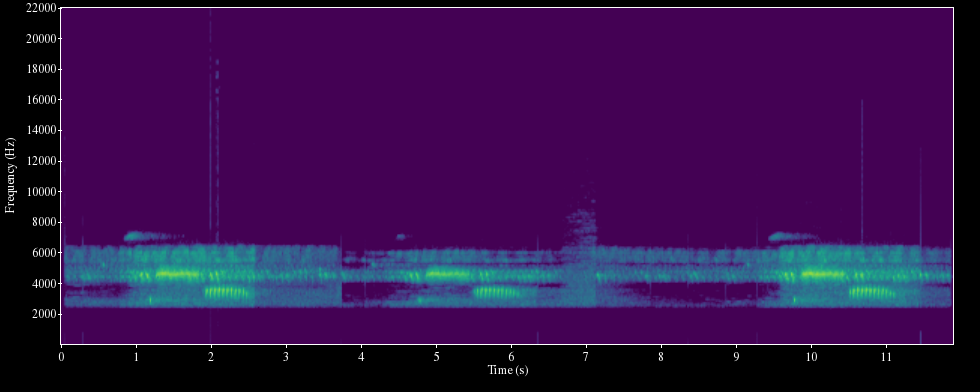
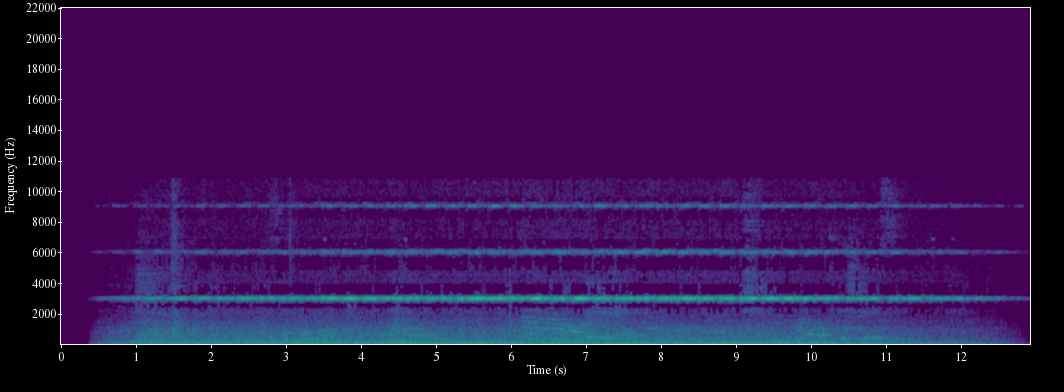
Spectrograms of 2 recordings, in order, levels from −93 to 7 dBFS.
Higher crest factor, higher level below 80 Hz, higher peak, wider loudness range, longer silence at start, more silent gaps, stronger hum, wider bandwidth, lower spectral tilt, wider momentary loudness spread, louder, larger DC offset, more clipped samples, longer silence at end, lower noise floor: about the same, 20 dB vs 16 dB; second, under -90 dBFS vs -48 dBFS; first, -2 dBFS vs -22 dBFS; first, 11 LU vs 7 LU; second, 0.35 s vs 0.5 s; neither; neither; second, 7.6 kHz vs 11.5 kHz; second, 11 dB/octave vs -2.5 dB/octave; first, 25 LU vs 13 LU; first, -16 LUFS vs -35 LUFS; neither; neither; second, 0.05 s vs 0.25 s; second, -50 dBFS vs -70 dBFS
